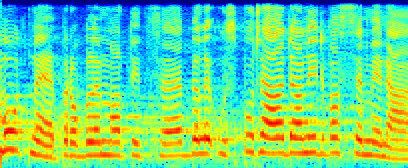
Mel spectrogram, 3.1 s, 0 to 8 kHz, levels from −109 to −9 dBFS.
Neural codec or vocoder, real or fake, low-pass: none; real; 7.2 kHz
